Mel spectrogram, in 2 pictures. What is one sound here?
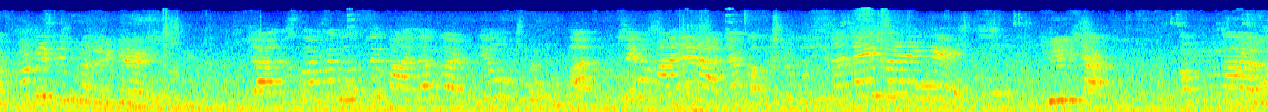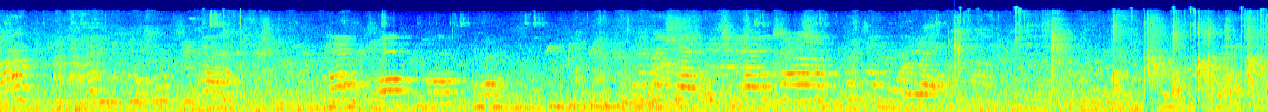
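Young children speak lines loudly in an echoing hall, heard through a microphone.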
